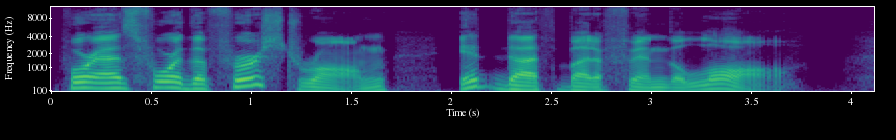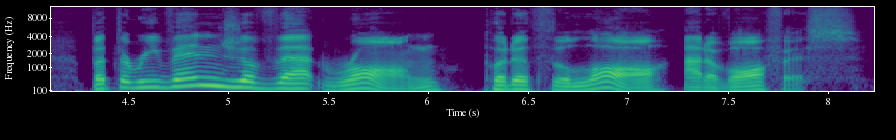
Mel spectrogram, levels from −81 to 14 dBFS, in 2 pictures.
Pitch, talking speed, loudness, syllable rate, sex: 140 Hz, 175 wpm, -17 LUFS, 4.2 syllables/s, male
